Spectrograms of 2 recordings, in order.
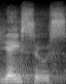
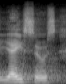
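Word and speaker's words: Ἰησοῦς: name is I teach Greek and stuff it's yay Seuss okay yay Seuss if you're Spanish you would say hey soos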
